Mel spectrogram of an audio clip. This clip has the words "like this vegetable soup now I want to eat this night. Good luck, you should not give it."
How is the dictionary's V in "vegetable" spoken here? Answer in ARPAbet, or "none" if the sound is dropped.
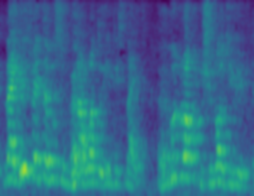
F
